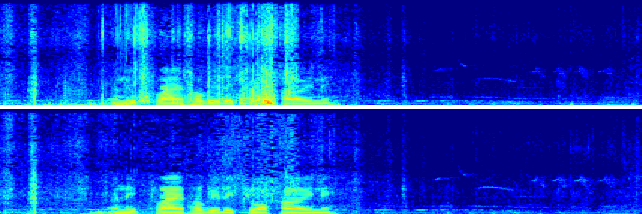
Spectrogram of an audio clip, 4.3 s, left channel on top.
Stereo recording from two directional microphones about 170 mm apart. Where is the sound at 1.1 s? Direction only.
5° left (ahead or behind).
